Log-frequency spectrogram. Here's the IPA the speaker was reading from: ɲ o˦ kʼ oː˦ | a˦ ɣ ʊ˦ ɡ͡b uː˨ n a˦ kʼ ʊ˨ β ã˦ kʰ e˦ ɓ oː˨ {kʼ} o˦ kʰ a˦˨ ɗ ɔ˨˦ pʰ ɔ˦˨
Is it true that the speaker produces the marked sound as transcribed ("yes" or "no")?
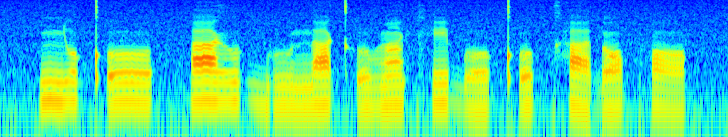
yes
